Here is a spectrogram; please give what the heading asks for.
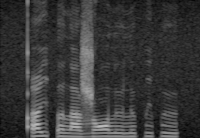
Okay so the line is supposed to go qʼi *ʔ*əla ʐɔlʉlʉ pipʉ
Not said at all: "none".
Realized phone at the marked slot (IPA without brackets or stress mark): ʔ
